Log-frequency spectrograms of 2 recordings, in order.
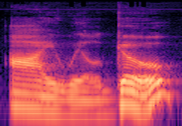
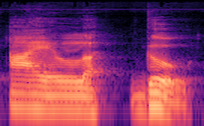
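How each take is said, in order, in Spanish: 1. Will se dice como una palabra completa y separada. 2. Will se reduce a un sonido L.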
